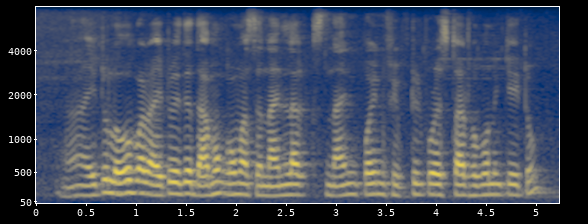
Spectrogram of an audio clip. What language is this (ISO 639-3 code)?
asm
